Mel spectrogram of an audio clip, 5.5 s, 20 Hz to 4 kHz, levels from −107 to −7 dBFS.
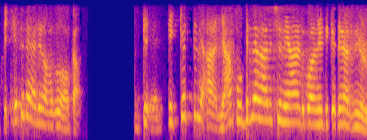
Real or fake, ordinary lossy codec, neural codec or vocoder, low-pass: real; AAC, 16 kbps; none; 3.6 kHz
